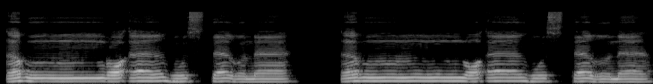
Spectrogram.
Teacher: nunnya itu diidghamkan ke ro, disertai dengan gunah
